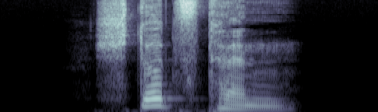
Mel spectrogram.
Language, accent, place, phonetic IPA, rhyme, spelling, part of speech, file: German, Germany, Berlin, [ˈʃtʊt͡stn̩], -ʊt͡stn̩, stutzten, verb, De-stutzten.ogg
- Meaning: inflection of stutzen: 1. first/third-person plural preterite 2. first/third-person plural subjunctive II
